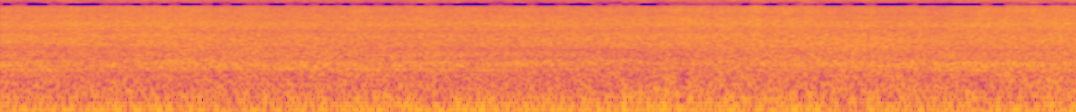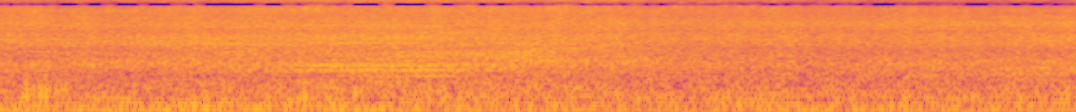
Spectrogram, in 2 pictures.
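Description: Freight train's railcars rolling past: a steady rumble of tank cars, a boxcar and covered hoppers on the rails.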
